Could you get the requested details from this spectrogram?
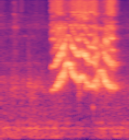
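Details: Pet cockatiel calling indoors: a loud, drawn-out harmonic screech lasting under a second, wavering up and down in pitch, with a soft steady background hum.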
